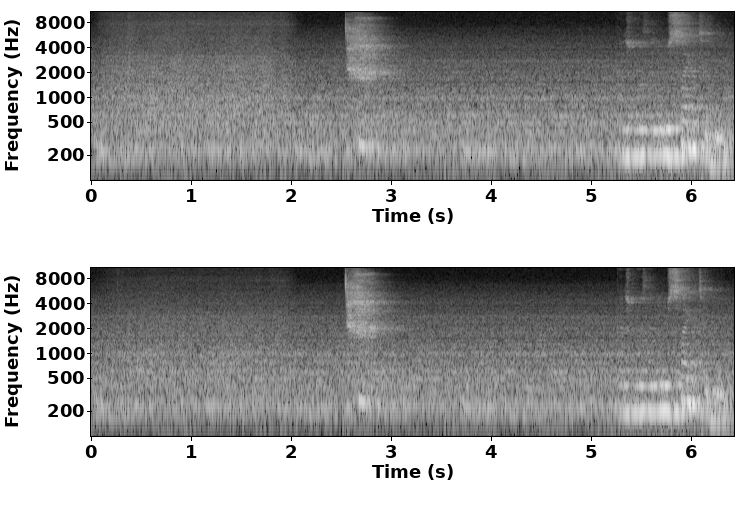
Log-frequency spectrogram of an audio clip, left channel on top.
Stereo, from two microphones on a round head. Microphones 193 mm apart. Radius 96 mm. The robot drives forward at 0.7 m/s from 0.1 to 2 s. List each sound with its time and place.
2.5 s a gasp: 30° right (ahead or behind), 1.0 m
5.3 s a woman speaking: 20° right (ahead or behind), 3 m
